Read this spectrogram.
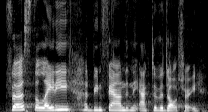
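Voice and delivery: usual speaking voice

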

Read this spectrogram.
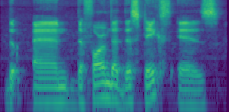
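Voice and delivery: ordinary talk, nothing marked

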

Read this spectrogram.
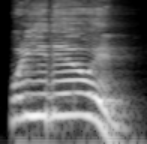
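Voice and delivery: high, loud shout across the room; startled resident yelling; yelled. Retold or imitated. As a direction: call out loudly at Alan.

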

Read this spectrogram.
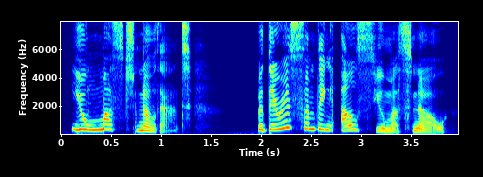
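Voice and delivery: high, resolute princess; firm voice. A narrator's reading. Aurora declaring her decision to three aunts, firm. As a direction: stand your ground, emphatic and high. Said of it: "in a firm voice".

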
